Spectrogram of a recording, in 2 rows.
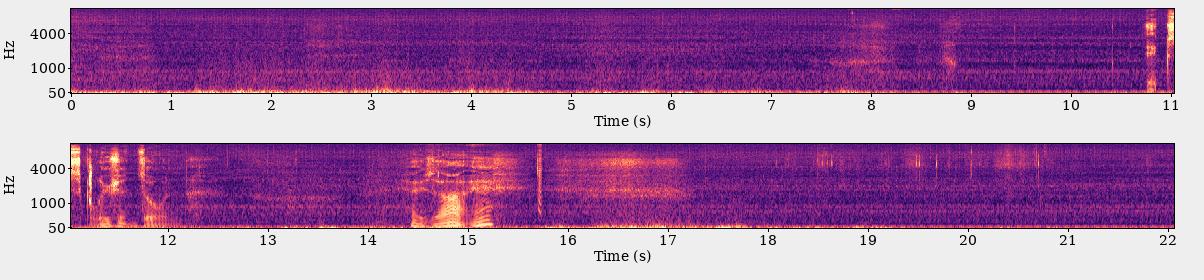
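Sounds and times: motorcycle engine low rumble: 0:00.0 - 0:22.0.

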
